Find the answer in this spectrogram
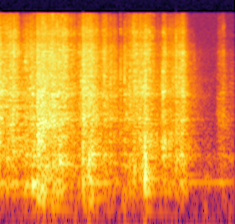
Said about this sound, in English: Before falling into some dustbins.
